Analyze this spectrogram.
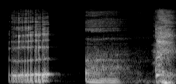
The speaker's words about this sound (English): If you're at home right now, I want you to try and burp moan. Do it as fast as him.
